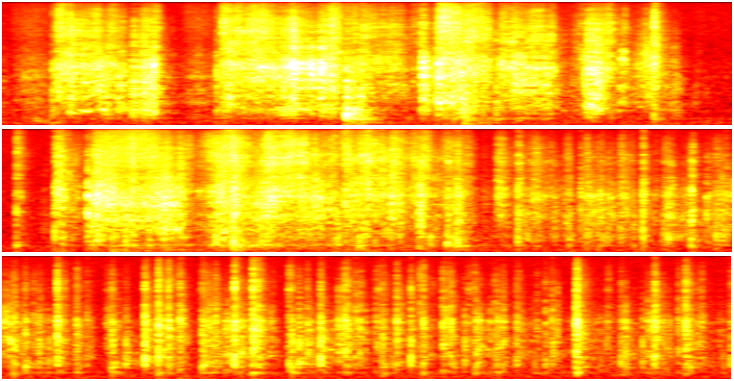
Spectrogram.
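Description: Long nails scratch and tap the legs and body of an inflated, hollow pink latex balloon dog. The result is a steady stream of dry, bright scratching and squeaky rubbing, with quick irregular taps and brief pauses.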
